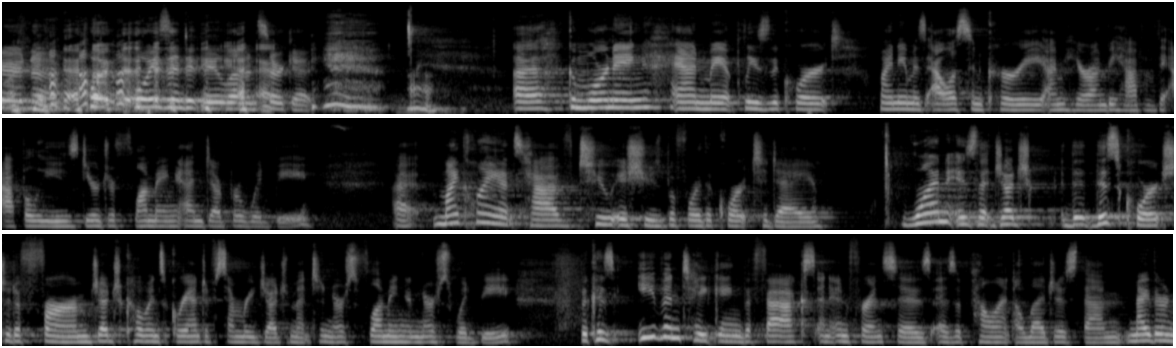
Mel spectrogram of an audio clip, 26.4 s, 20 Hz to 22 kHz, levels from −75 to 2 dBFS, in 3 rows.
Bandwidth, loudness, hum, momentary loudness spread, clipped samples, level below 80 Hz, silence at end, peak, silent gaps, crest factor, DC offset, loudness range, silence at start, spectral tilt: 19.5 kHz; -27 LUFS; none; 12 LU; under 0.1%; -76 dBFS; 0 s; -6 dBFS; none; 22 dB; under 0.1%; 6 LU; 0 s; -3 dB/octave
